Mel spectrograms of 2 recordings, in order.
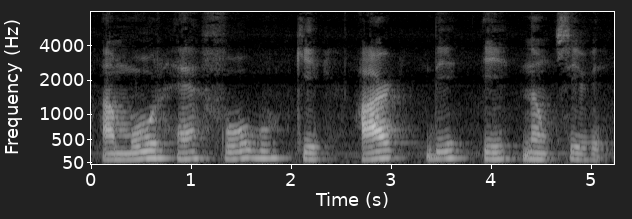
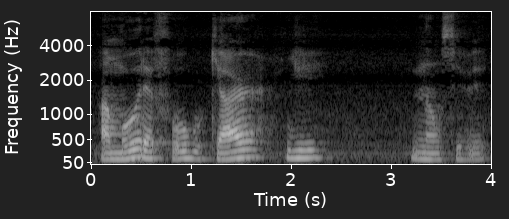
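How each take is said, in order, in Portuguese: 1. Cada sílaba é mantida separada, sem fusão de vogais. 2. Vogais vizinhas se fundem em sílabas únicas entre as palavras. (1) "a gente não fala assim" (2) "A gente fala"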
